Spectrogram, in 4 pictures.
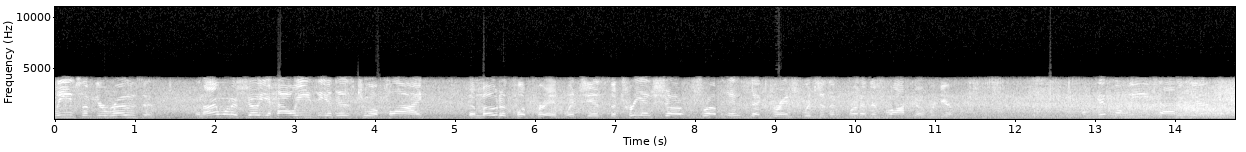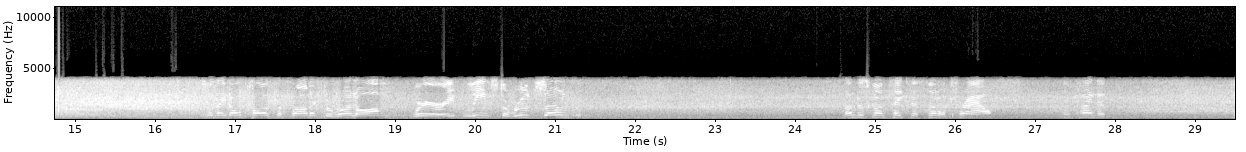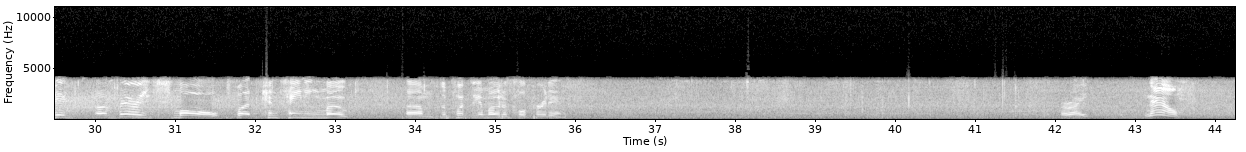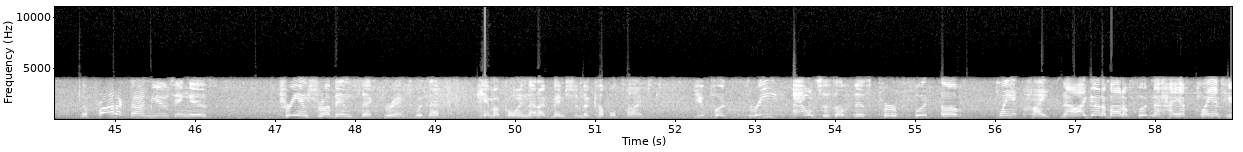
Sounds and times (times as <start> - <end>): Speech: 0.0 - 4.6, 5.2 - 11.4, 12.8 - 14.5, 16.6 - 21.4, 24.6 - 26.5, 27.4 - 28.0, 29.5 - 33.2, 33.9 - 36.0, 42.1 - 42.5, 43.1 - 43.7, 44.6 - 46.2, 47.1 - 58.9.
